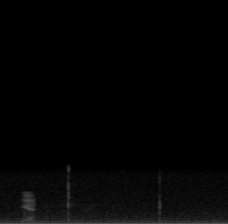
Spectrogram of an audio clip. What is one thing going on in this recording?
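A paddle knocks lightly against a plastic kayak.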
